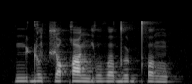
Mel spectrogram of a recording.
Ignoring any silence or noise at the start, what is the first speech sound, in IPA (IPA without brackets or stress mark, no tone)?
nʲ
